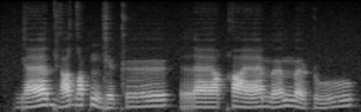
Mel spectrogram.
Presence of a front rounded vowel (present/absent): present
